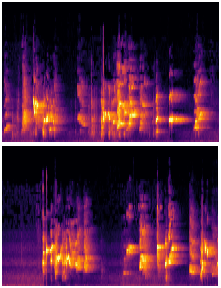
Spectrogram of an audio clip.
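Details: Singing pet lovebird: rapid runs of piercing, twittering chirps and squeaky notes grouped in bursts of one to two seconds, with short silences between.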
